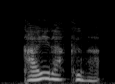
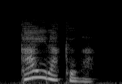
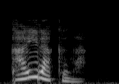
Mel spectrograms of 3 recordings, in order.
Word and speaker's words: 快楽: 快楽という単語は、平板型と頭高型の 2 種類のアクセントがあります。平板型で読むと、快楽が、頭高型で読むと、快楽がとなります。試しに、他の 3 つのアクセントでも読んでみます。中一高型だとすると、快楽が。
